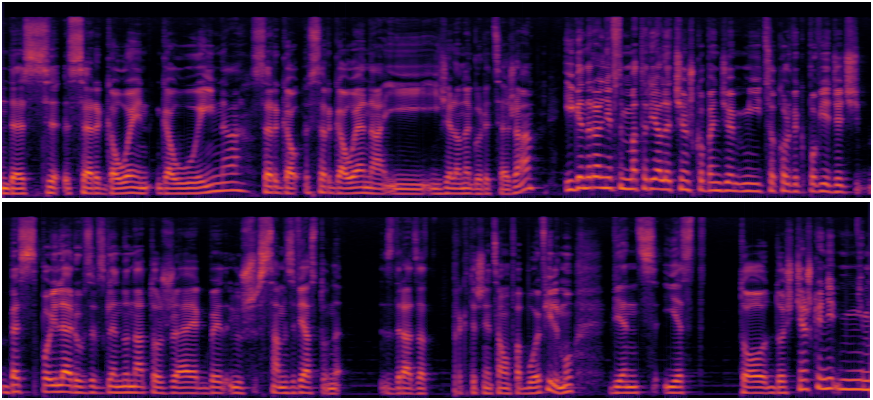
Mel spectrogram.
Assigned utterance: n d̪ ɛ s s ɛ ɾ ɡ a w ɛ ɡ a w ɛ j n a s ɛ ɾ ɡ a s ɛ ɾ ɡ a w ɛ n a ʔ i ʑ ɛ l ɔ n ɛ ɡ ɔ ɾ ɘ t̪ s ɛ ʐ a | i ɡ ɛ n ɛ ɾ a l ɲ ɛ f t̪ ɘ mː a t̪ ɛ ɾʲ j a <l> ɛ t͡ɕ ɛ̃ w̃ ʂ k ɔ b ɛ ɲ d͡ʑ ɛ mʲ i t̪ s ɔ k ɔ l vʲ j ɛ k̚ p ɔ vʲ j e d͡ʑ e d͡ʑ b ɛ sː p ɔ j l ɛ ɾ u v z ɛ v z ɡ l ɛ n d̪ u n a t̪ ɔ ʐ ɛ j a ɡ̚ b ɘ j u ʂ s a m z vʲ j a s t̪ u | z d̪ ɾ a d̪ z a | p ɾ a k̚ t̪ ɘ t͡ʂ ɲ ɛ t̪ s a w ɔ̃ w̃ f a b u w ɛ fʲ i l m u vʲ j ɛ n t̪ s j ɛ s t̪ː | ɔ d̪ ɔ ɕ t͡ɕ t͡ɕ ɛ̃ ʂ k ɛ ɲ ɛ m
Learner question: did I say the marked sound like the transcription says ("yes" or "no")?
yes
